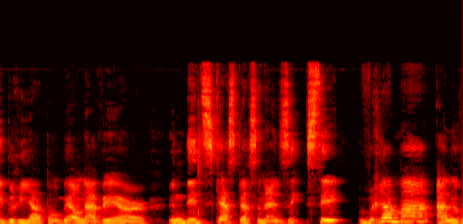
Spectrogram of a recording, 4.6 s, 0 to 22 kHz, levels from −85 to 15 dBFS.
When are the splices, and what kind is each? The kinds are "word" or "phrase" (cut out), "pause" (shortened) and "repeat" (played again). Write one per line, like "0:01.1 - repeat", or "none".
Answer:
0:03.5 - pause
